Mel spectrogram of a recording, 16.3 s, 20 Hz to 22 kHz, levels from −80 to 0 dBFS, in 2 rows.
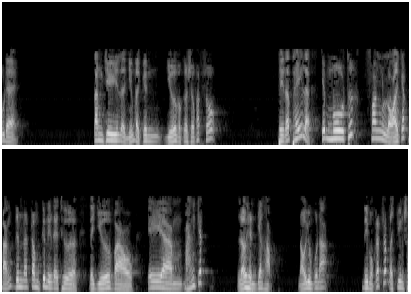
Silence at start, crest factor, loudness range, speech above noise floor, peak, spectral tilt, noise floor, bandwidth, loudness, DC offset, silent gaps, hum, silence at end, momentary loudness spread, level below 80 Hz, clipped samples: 0 s; 18 dB; 5 LU; 50 dB; -6 dBFS; -11.5 dB/octave; -71 dBFS; 5.8 kHz; -22 LUFS; under 0.1%; none; none; 0 s; 11 LU; -46 dBFS; under 0.1%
